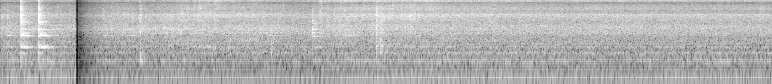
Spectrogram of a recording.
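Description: Chicken pieces frying in oil in a steel pot, with a steady sizzle, as dry spice masala is added and stirred in with a spatula. Two or three ringing metallic clinks right at the start, from the steel spice plate knocking against the pot, and a short break in the sound just under a second in.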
